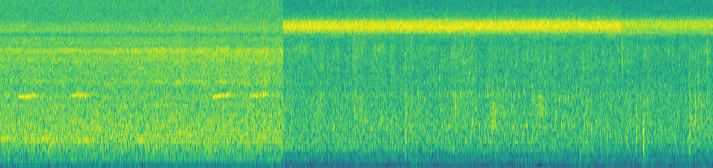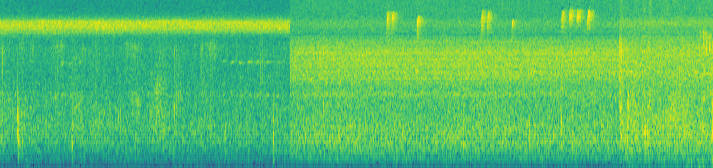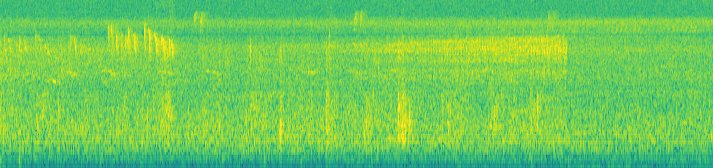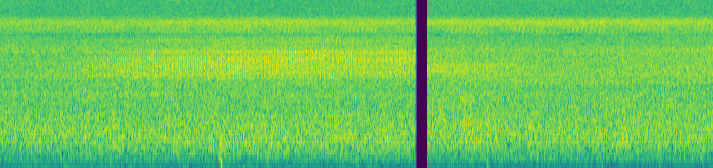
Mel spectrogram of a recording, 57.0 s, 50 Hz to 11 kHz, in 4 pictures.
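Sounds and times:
high-pitched insect buzz: 0:18.8 - 0:39.9.

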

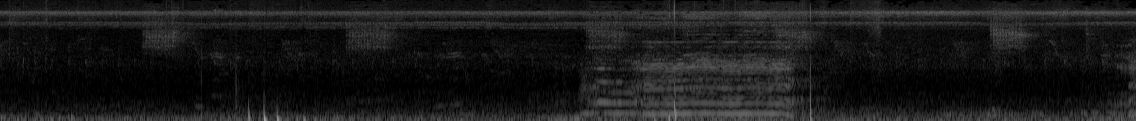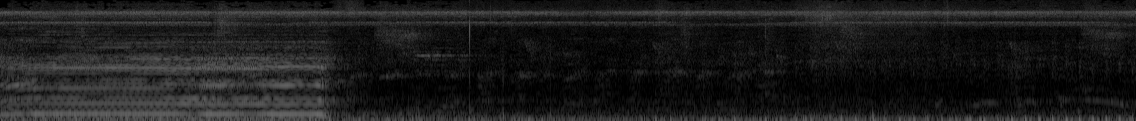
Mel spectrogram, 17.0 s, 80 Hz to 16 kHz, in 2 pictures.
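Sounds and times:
cow mooing: 0:04.3 - 0:06.1, 0:08.4 - 0:11.2.

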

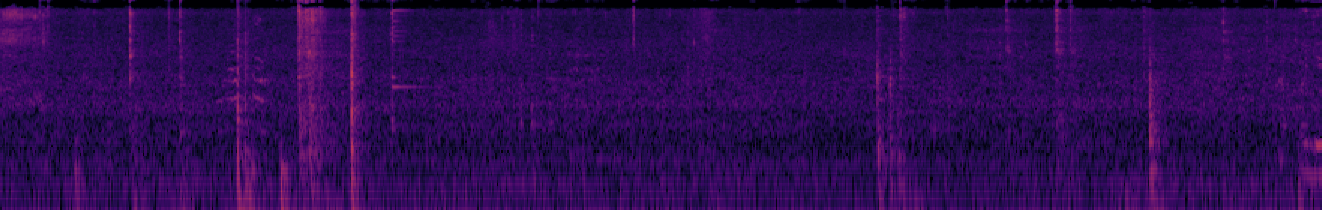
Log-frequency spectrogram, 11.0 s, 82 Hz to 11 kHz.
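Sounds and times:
electric fan whooshing: 0:02.7 - 0:11.0.

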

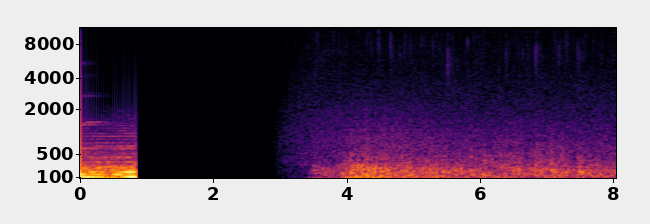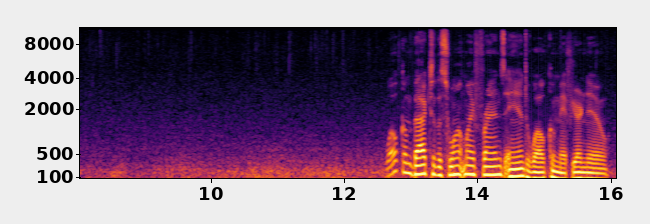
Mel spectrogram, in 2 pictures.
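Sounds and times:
rain falling: 0:02.9 - 0:16.0
low rumble of thunder: 0:03.5 - 0:13.3.

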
